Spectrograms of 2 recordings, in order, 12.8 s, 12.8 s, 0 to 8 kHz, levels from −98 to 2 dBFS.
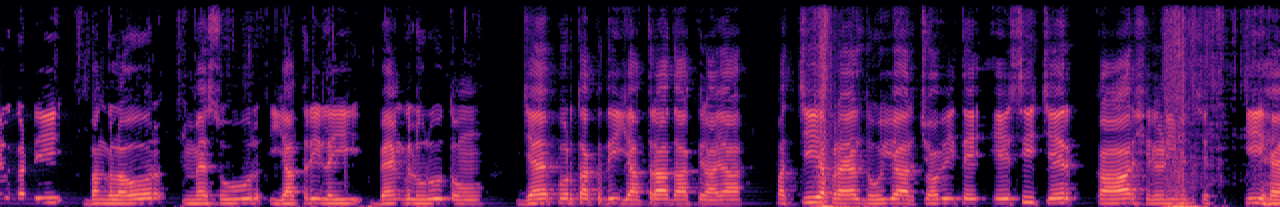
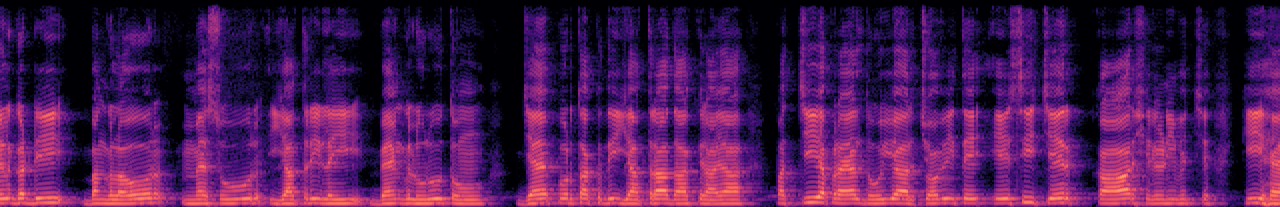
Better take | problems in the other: second | noise reduction (classical method spectral subtraction)

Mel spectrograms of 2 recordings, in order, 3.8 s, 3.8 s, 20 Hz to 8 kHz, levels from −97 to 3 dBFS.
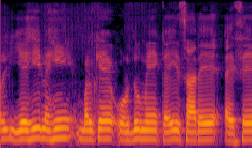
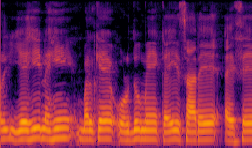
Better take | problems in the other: second | noise reduction (neural mask model Resemble Enhance denoiser)

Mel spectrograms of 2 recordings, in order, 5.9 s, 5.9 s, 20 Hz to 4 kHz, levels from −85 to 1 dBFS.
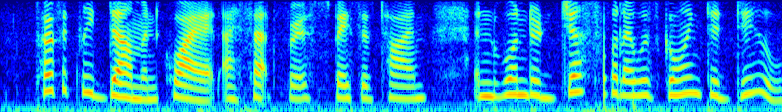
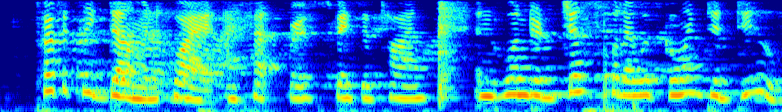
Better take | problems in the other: first | noise reduction (classical method WPE with log-MMSE)

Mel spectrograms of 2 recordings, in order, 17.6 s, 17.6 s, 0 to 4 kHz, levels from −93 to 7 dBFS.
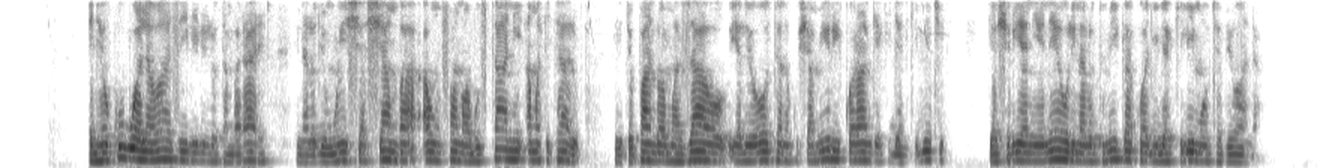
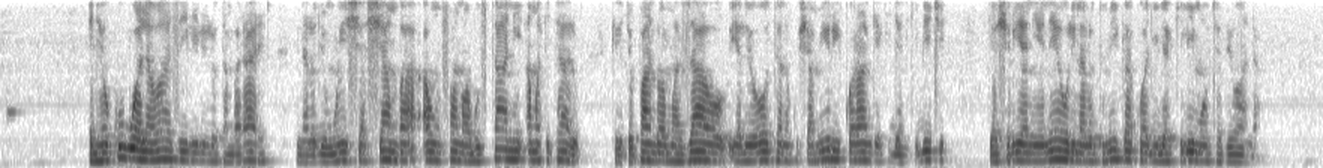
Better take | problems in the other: second | noise reduction (neural mask model DeepFilterNet 3)

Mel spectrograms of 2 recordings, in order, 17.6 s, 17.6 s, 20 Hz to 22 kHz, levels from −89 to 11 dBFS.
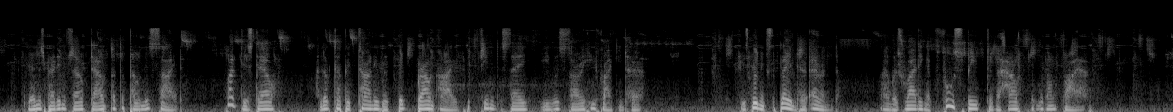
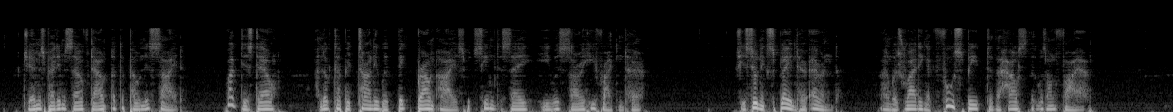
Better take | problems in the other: second | noise reduction (neural separator model SepFormer DNS4)

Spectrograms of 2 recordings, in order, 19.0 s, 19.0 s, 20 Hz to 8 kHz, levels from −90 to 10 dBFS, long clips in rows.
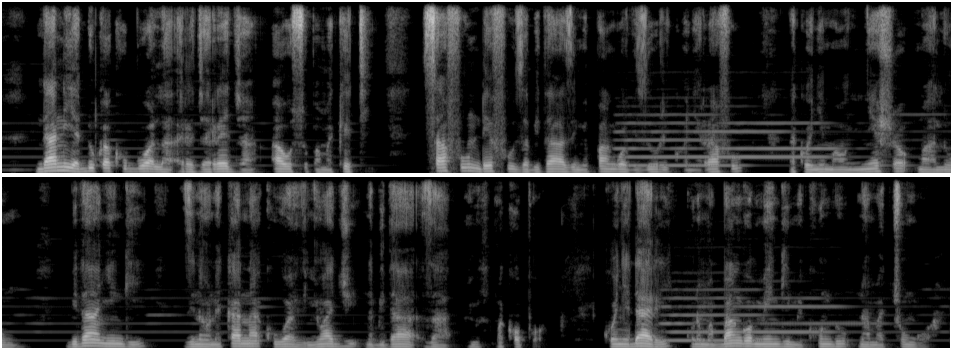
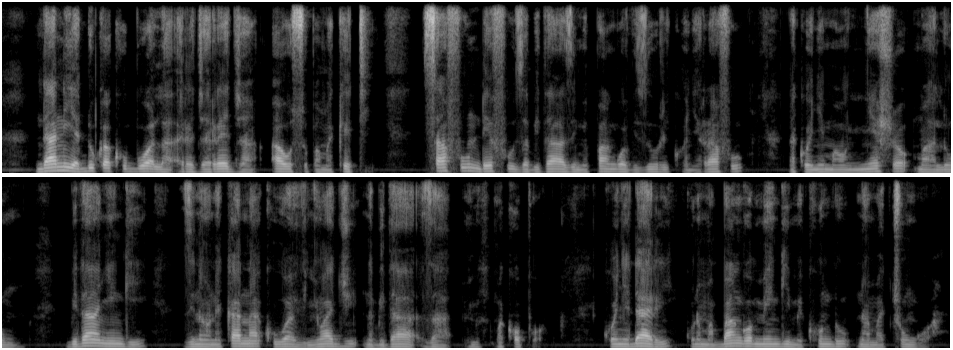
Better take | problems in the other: second | noise reduction (classical method log-MMSE)

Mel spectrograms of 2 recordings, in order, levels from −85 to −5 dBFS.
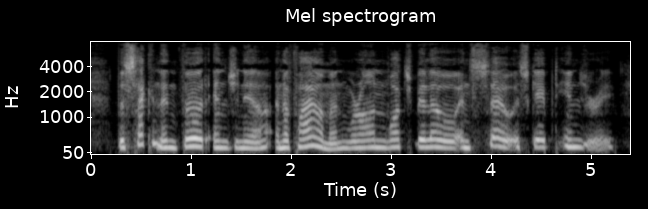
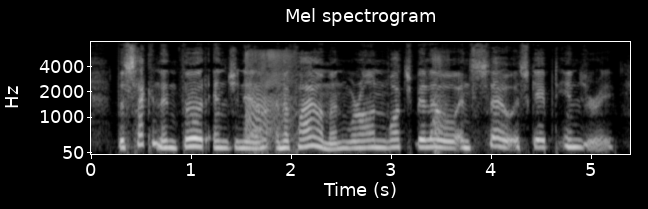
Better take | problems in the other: first | background sound (Fart); 17 dB below the speech

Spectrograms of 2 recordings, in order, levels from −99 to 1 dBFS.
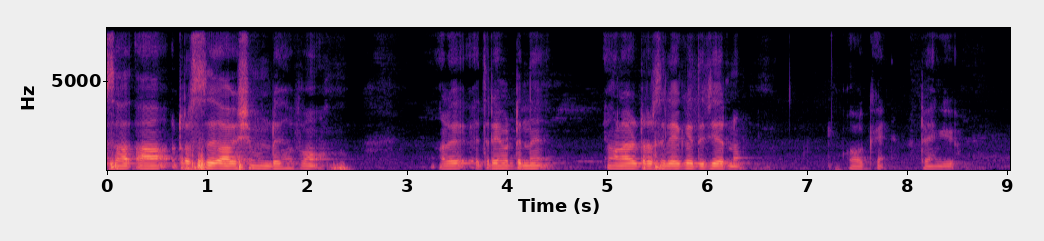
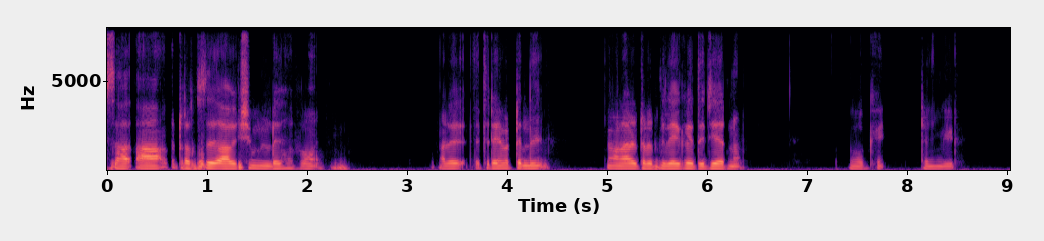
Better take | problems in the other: first | noise reduction (neural diffusion model UNIVERSE++)

